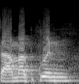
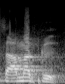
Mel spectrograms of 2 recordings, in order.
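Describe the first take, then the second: First: The word ends with an -un syllable. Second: The word stops on a bare final consonant. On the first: The speaker calls it wrong. "എഴുതിയേക്കുന്നത് സമക്കുൻ" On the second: The speaker calls it right. "പറയേണ്ടത് സമക്ക്"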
